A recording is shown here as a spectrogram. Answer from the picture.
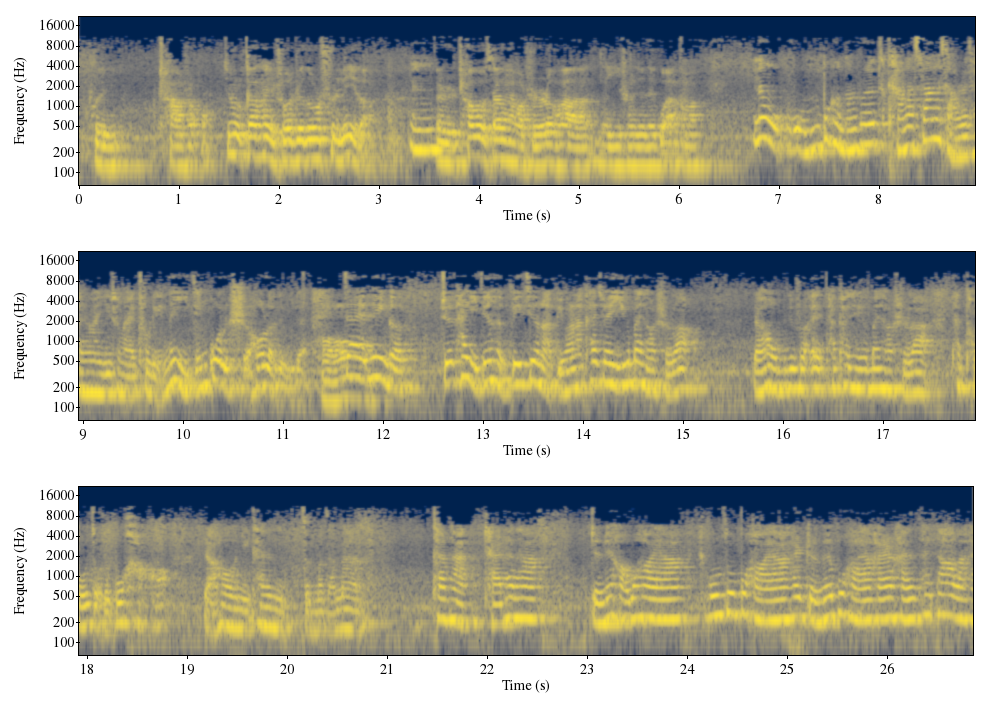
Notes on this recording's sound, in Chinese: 本期节目在玉米实验室的办公区用录音笔录制，可能有街道上的杂音，请见谅。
